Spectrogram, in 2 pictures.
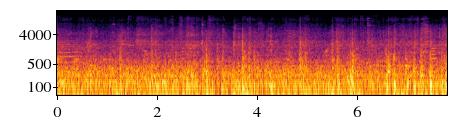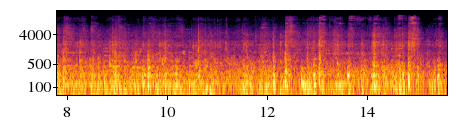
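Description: Passenger train running along the track: a steady low rumble with the wheels clicking over rail joints, the clicks louder and sharper in the last few seconds.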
